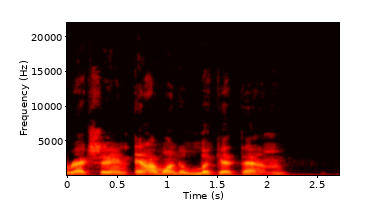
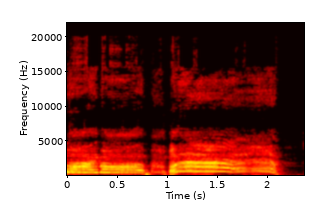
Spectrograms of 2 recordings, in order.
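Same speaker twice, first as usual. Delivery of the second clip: shrill, piercing, ear-splitting high shriek at full volume; 6 dB louder than usual. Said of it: "Screaming at the top of her lungs".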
